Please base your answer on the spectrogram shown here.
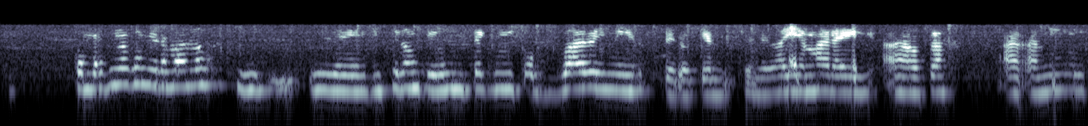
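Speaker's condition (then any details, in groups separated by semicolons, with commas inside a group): No condition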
